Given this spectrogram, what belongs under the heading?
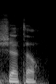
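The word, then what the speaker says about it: Cheatle: Secret Service Director, Kimberly Chettel, is a dumb bitch. I don't know if that's how we say her name. It is Shetel.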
